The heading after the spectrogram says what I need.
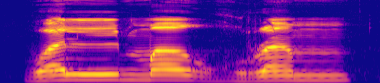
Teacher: غین موٹا ہے اور میم کی زبر غین سے ملے گی، را کو موٹا پڑھیں گے اور میم پہ جزم لگا کے وقف کریں گے۔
